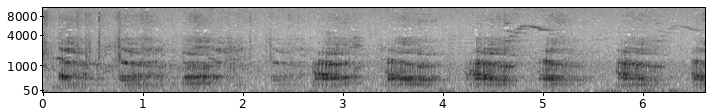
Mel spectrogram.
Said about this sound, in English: I'm in a small wood in the Phoenix Park close to the American Ambassador's residence, and I'm watching and listening to the fallow deer as they go about the business of mating.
